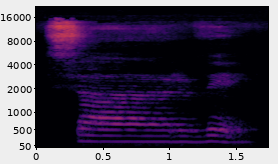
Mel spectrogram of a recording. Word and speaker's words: Sarve: First word, very easy, Sarve. So I'll remind you that when we make the ra sound, sar, sarve, it's a little like a rolled R in Spanish.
